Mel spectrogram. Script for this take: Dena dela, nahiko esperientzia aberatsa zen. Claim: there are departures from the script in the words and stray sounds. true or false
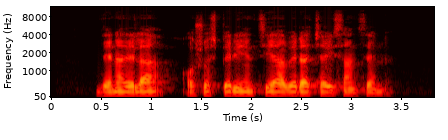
true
